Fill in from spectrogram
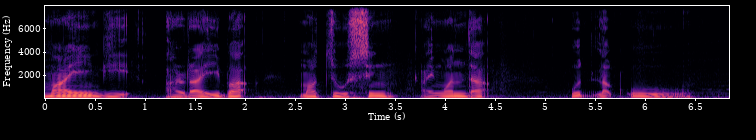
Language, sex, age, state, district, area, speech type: Manipuri, male, 18-30, Manipur, Kangpokpi, urban, read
